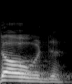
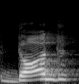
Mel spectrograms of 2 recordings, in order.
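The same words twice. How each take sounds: First: The vowel glides from O toward W. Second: The vowel is a pure, steady O sound. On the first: "instead of dod" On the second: "since there's no O W sound in the Hebrew language, the word here is dod"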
